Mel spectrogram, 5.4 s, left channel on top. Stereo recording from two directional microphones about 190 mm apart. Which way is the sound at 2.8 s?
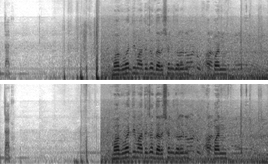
10° left (ahead or behind).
